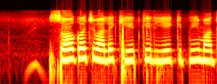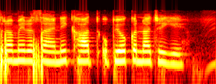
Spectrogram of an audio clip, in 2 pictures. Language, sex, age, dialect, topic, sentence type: Hindi, female, 18-24, Garhwali, agriculture, question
